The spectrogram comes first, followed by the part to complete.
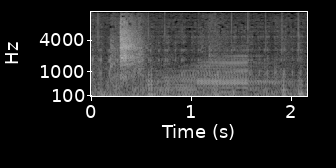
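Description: Tense drama background music: a steady, low rumbling bass drone, with a short swish near the start and a brief synth tone about halfway through.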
